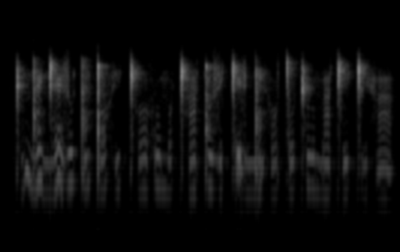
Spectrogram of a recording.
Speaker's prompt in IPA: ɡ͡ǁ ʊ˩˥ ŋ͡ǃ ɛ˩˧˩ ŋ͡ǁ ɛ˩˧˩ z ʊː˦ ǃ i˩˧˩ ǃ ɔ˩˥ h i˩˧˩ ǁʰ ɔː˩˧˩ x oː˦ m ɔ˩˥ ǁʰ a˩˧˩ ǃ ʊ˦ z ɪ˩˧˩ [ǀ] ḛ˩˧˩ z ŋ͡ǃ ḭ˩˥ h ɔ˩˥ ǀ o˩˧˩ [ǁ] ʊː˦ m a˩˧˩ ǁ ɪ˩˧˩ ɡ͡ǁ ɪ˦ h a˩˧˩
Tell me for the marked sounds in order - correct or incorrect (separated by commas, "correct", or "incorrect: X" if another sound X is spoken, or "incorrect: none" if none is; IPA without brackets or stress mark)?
incorrect: ǁ, correct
